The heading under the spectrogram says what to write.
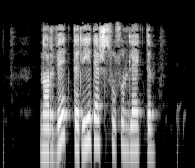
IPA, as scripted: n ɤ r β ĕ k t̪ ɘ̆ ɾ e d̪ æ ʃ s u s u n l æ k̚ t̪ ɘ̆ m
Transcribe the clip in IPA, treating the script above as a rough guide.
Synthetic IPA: n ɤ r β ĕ k t̪ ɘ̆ ɾ e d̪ æ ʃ s u s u n l æ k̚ t̪ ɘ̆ m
